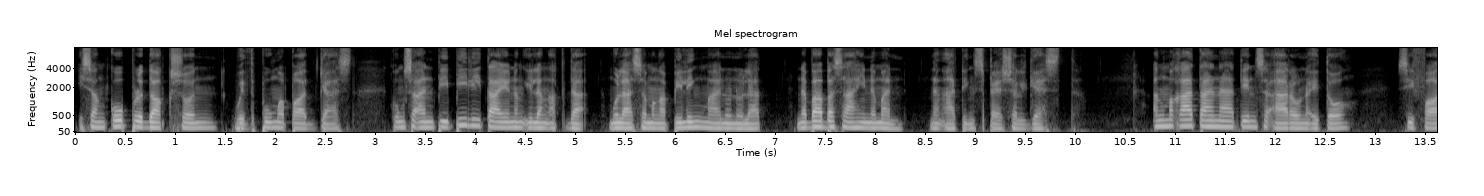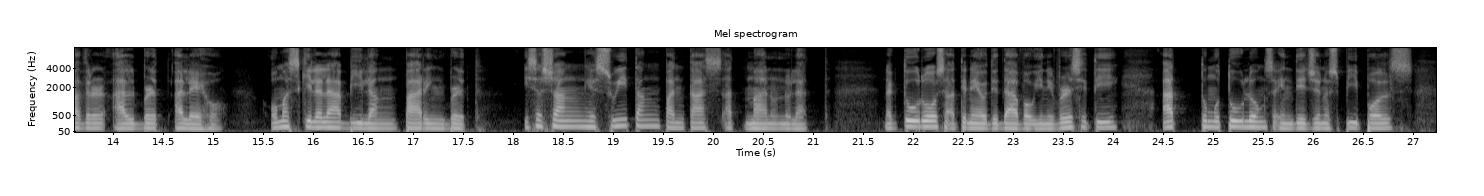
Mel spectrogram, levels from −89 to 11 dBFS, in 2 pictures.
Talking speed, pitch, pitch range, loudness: 130 wpm, 125 Hz, 120-145 Hz, -25 LUFS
